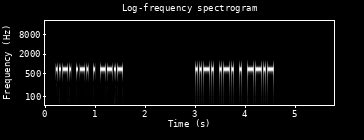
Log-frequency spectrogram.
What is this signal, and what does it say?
Morse code, heard as a keyed tone, about 38 wpm, 700 Hz. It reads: FREQ FREQ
